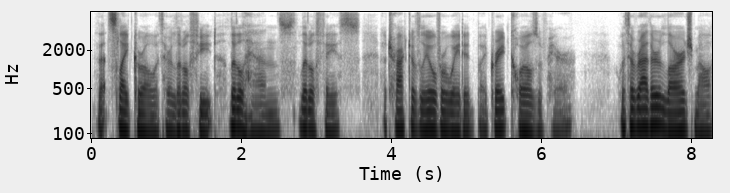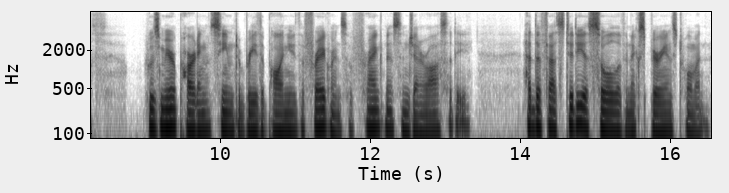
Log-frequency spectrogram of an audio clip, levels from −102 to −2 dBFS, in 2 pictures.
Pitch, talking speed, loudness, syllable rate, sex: 105 Hz, 165 wpm, -17 LUFS, 5.4 syllables/s, male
